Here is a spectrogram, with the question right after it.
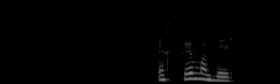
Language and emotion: Russian, neutral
